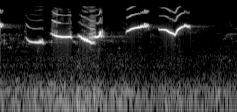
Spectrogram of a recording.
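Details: Caged Oriental magpie-robin, hand-reared and ten months old, in competition singing: a quick series of five clean, loud whistled notes, some rising, one sweeping down and up, over a quiet background.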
